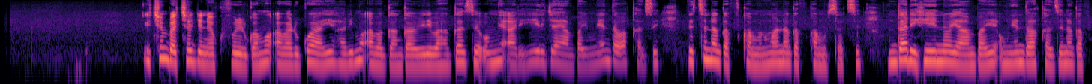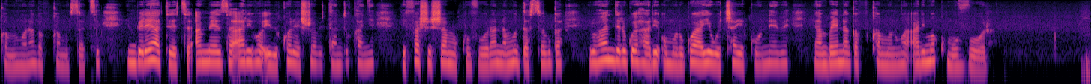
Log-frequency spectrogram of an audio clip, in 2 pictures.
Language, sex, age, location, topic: Kinyarwanda, female, 25-35, Kigali, health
